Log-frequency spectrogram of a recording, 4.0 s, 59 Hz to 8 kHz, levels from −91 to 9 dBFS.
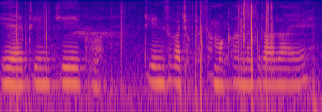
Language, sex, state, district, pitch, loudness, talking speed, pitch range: Hindi, female, Uttar Pradesh, Shamli, 205 Hz, -33 LUFS, 165 wpm, 200-210 Hz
